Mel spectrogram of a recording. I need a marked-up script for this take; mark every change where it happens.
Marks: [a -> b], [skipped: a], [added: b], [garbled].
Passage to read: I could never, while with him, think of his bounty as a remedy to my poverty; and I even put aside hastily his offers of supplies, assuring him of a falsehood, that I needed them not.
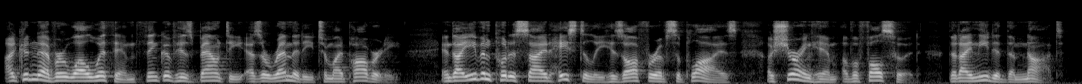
I could never, while with him, think of his bounty as a remedy to my poverty; and I even put aside hastily his [offers -> offer] of supplies, assuring him of a falsehood, that I needed them not.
